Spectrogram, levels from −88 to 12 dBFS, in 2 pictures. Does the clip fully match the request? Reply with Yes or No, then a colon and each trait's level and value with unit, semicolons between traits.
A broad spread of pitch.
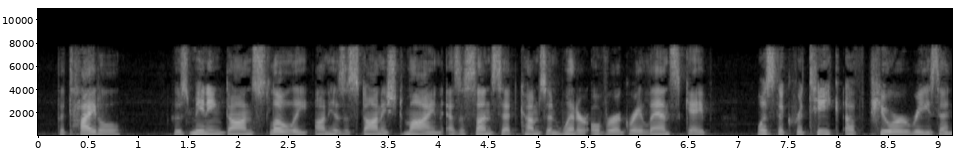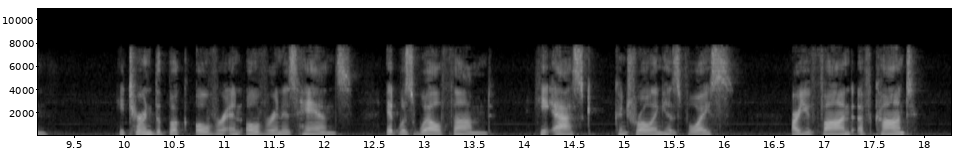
No: average, 4.0 semitones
